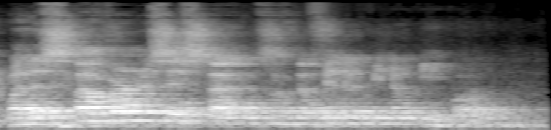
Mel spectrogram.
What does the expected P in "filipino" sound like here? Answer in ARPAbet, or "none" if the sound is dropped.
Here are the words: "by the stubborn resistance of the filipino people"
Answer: P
